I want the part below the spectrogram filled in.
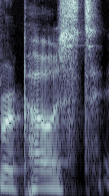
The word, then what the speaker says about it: riposte: If it lights up, then you can hit riposte. You have to have enough rage or focus to do it. – I was just going to say it's pronounced riposte as you were saying, which is correct.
